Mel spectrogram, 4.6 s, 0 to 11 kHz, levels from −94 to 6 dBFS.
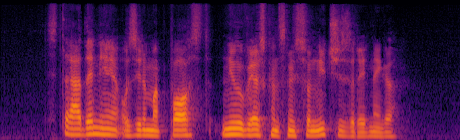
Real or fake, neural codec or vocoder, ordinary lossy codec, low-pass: fake; codec, 16 kHz in and 24 kHz out, 0.6 kbps, FocalCodec, streaming, 2048 codes; AAC, 48 kbps; 9.9 kHz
